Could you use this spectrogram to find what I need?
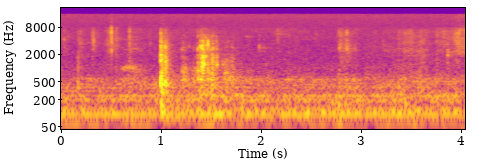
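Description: Plastic blister packaging crinkles as a hand handles it.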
